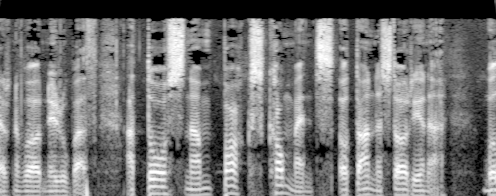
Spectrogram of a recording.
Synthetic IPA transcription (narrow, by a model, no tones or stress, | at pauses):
arnəvɔdniɾʊbɛ̰θa̰d̥oːsnamb̥ɔkskʰɔmɛntsɔd̥anəstɔɾiəna̰ | wɛ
